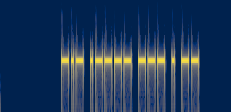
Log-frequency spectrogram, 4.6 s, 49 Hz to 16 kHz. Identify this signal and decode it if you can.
Morse code, heard as a keyed tone, about 25 wpm, 690 Hz. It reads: K1OEM
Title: USA Call Signs - 5 Characters - 6x Character Spacing - 25wpm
